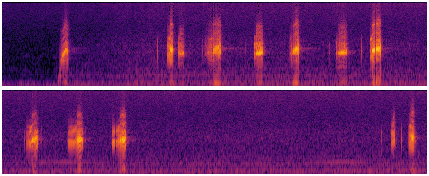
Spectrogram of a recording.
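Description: A California treefrog gives short, sharp warning chirps in an irregular series.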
